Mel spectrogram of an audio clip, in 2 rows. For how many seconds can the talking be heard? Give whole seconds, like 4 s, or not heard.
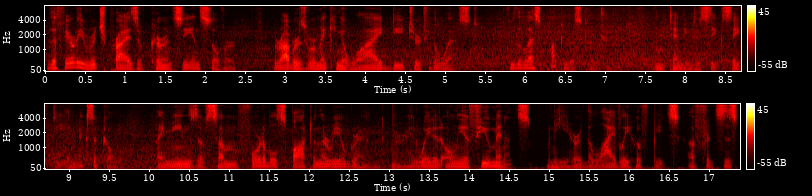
17 s.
